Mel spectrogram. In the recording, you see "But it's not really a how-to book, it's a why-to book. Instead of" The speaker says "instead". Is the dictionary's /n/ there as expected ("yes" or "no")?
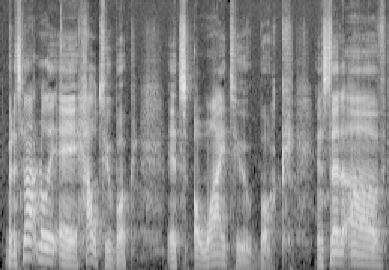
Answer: yes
